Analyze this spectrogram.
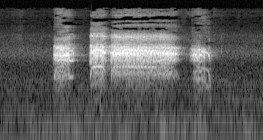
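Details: Decoy red junglefowl with bright golden plumage crowing: a short opening note, then a loud, long sustained middle section, and a brief clipped final note, against a quiet background.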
